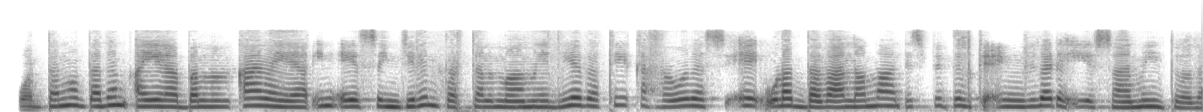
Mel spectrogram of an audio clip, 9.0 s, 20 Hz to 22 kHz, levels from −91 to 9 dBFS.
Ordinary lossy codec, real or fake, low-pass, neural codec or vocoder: none; fake; 7.2 kHz; codec, 16 kHz, 0.5 kbps, X-Codec, HuBERT features, trained on general audio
